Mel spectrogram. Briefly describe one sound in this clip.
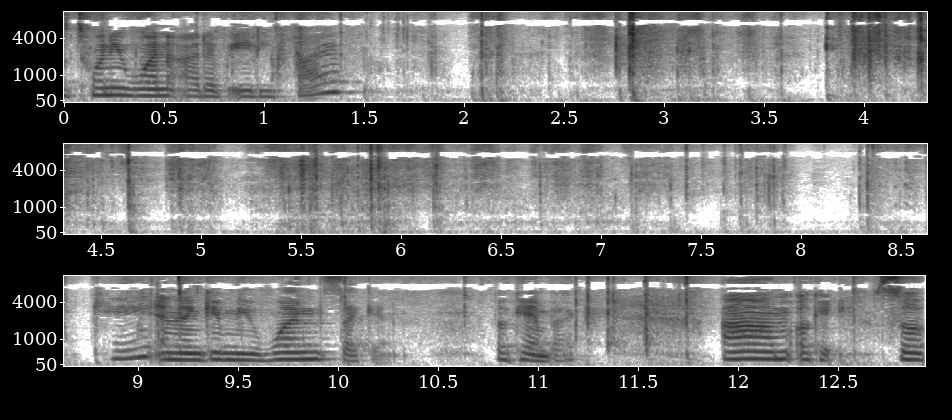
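Paper banknotes rustle and crinkle in hands.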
